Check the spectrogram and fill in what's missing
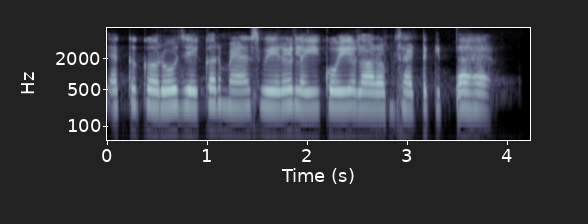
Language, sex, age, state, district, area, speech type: Punjabi, female, 18-30, Punjab, Fatehgarh Sahib, rural, read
